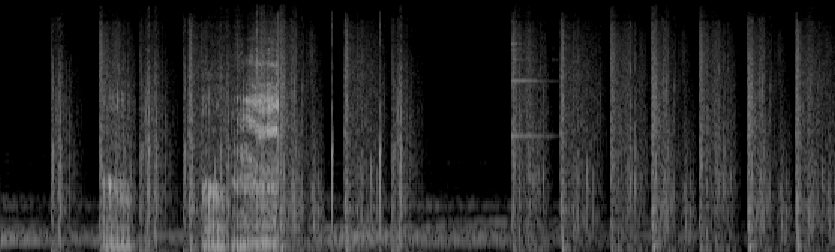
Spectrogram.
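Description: Pig grunts and oinks from the Minecraft video game, a series of short clipped bursts spread across several seconds, with some sharp hit sounds mixed in and a steady low background hum.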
